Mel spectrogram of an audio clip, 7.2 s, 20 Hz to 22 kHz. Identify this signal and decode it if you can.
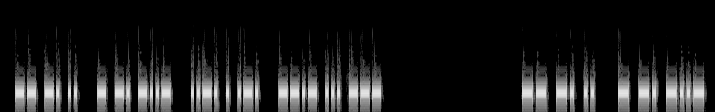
Morse code, heard as a keyed tone, about 46 wpm, 700 Hz. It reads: MNI TNX FER QSO MNI TNX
